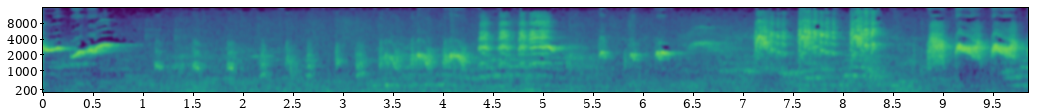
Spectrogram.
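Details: Chinese hwamei from Hải Phòng singing, mixing harsh, squawking notes with rapid clicks and short whistled phrases, delivered in bursts separated by brief pauses.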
